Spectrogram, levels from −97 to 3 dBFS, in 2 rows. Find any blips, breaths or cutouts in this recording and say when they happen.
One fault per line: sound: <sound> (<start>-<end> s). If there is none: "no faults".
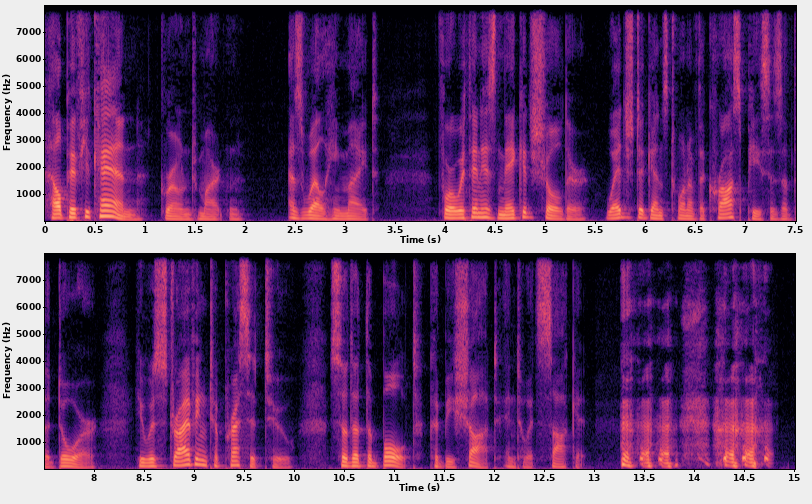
sound: laugh (13.3-14.8 s)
